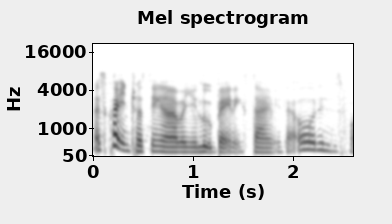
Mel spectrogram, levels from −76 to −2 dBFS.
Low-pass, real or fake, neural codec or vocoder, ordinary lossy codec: none; real; none; none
